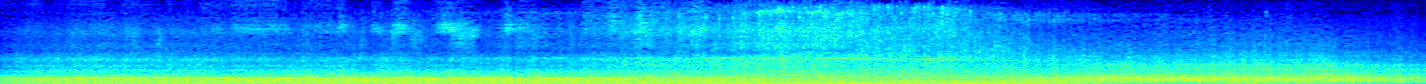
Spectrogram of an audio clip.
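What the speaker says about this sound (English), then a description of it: "The Metropolis Meanderer rounds the curve at Hatton on the penultimate leg of the tour from Acton to Nuneaton" A charter train from Acton to Nuneaton rounds the curve at Hatton, a loud, steady rumble of wheels and engine rolling past without break, slowly fading toward the end.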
